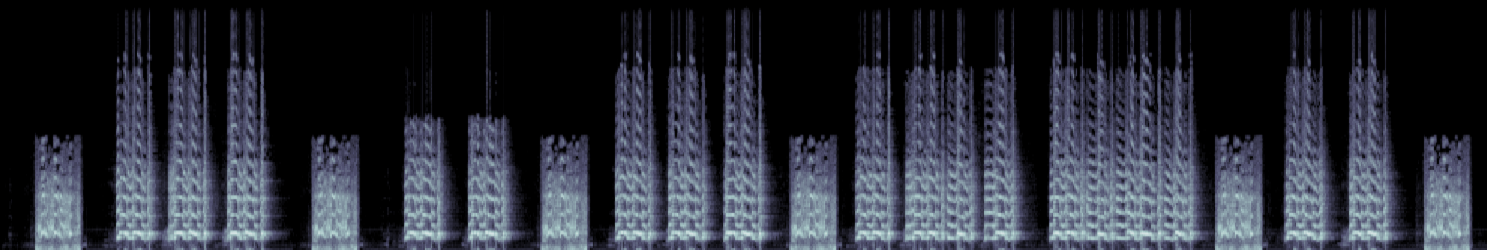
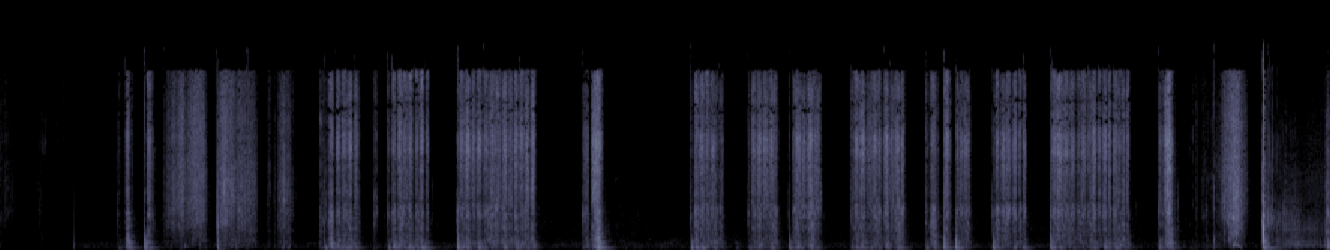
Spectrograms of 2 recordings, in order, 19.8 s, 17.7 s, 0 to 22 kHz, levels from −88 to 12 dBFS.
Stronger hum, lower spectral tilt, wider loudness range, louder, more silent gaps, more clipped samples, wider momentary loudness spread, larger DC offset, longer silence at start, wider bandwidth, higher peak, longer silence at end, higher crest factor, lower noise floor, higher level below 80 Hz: neither; first, 0 dB/octave vs 1.5 dB/octave; second, 2 LU vs 5 LU; first, -7 LUFS vs -40 LUFS; neither; first, 0.5% vs under 0.1%; second, 10 LU vs 16 LU; neither; second, 0.45 s vs 1.65 s; about the same, 18 kHz vs 16.5 kHz; first, 0 dBFS vs -8 dBFS; first, 0.25 s vs 0 s; second, 10 dB vs 36 dB; second, -63 dBFS vs -80 dBFS; first, -36 dBFS vs under -90 dBFS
